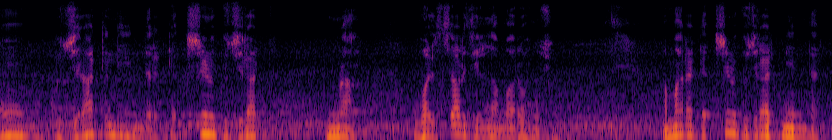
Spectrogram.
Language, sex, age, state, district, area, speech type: Gujarati, male, 30-45, Gujarat, Valsad, rural, spontaneous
